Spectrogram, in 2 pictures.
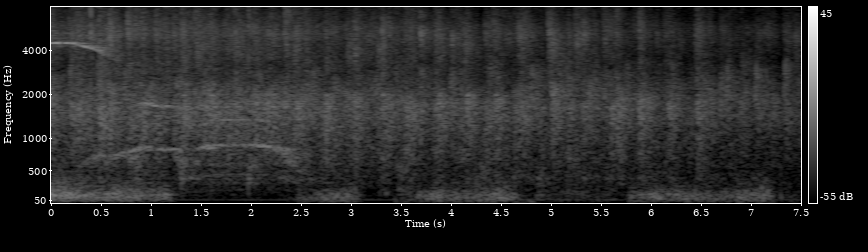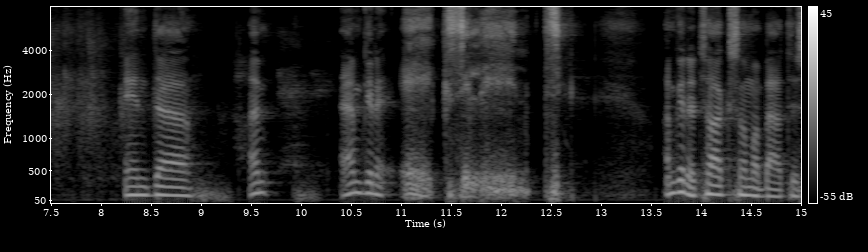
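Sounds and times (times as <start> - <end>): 
high whistle: 0.0 - 1.8
audience applause: 0.0 - 8.4
speech: 8.2 - 9.8, 10.4 - 12.7, 13.6 - 14.9.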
